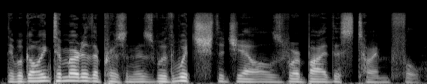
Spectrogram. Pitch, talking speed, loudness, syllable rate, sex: 125 Hz, 225 wpm, -18 LUFS, 5.1 syllables/s, male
